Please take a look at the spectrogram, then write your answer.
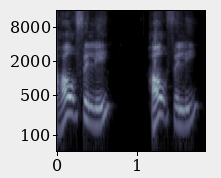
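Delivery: high, loud hopeful rise; excited hope. Real, not acted. Streamer answering chat, excited and hopeful. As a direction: sing out the hope.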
